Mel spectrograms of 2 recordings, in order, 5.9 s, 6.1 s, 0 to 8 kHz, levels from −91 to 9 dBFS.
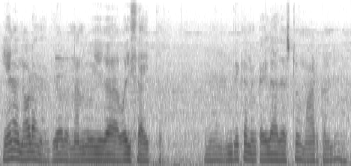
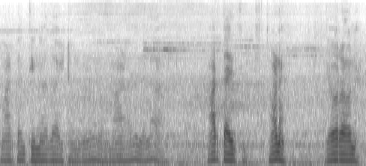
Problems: background sounds at intervals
